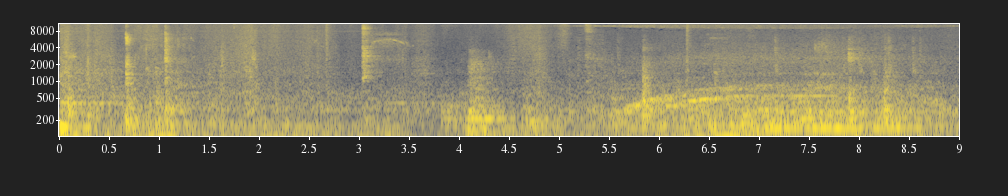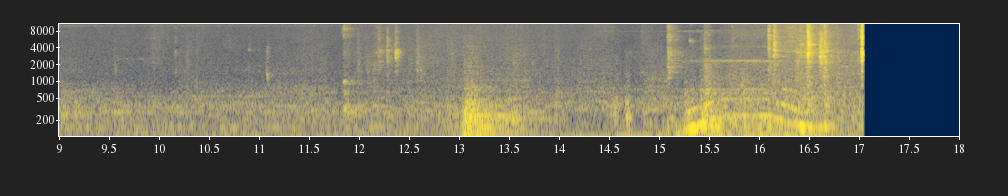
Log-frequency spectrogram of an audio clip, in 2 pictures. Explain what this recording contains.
Old Lift Open Close travel down
An old lift door opening and closing and lift goes down 2 floors.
